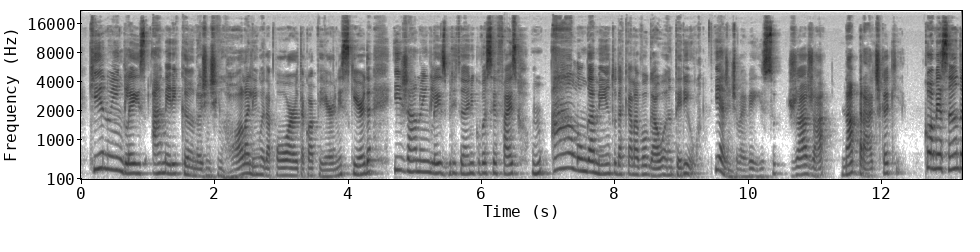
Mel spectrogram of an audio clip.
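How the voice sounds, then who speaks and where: A lively Brazilian woman in her thirties leads an online English lesson in a slightly high voice. She explains with an expressive, animated manner and breaks into sung lines to demonstrate pronunciation. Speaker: English teacher.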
